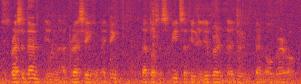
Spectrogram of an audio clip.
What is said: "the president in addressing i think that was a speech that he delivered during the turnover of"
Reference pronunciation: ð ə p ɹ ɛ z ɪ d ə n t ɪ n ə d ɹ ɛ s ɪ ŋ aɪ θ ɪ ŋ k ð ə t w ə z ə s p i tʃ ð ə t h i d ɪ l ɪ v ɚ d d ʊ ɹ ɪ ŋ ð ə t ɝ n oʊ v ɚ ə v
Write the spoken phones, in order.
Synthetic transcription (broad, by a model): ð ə p ɹ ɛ s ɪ d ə n t ɪ n ə d ɹ ɛ s ɪ ŋ aɪ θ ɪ ŋ k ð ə t w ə s ə s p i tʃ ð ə t h i d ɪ l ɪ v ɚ d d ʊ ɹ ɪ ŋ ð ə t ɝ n oʊ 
